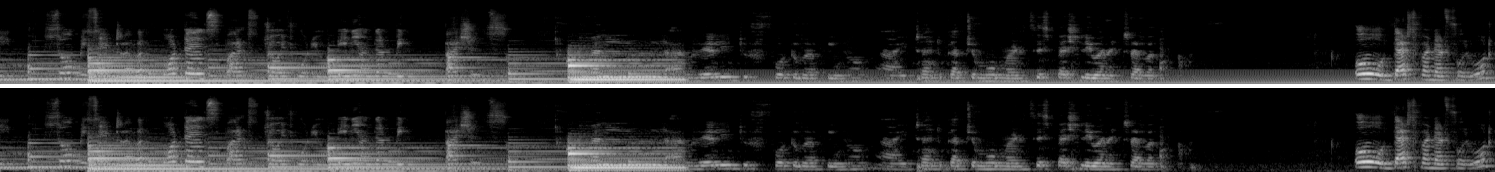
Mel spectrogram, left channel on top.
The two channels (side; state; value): left; noise; hum, 15 dB below the sound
